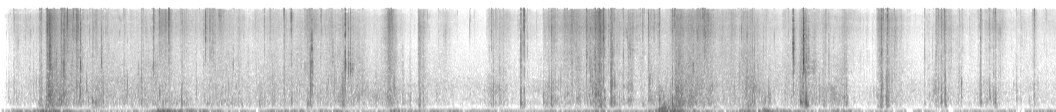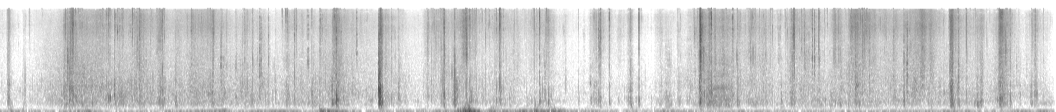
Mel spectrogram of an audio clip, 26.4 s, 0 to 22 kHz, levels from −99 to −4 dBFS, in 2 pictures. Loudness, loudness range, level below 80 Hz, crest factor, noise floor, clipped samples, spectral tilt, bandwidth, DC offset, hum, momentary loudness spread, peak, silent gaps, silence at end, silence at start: -42 LUFS; 7 LU; -66 dBFS; 36 dB; -66 dBFS; under 0.1%; 0 dB/octave; 17 kHz; under 0.1%; none; 19 LU; -10 dBFS; none; 0.1 s; 0.1 s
